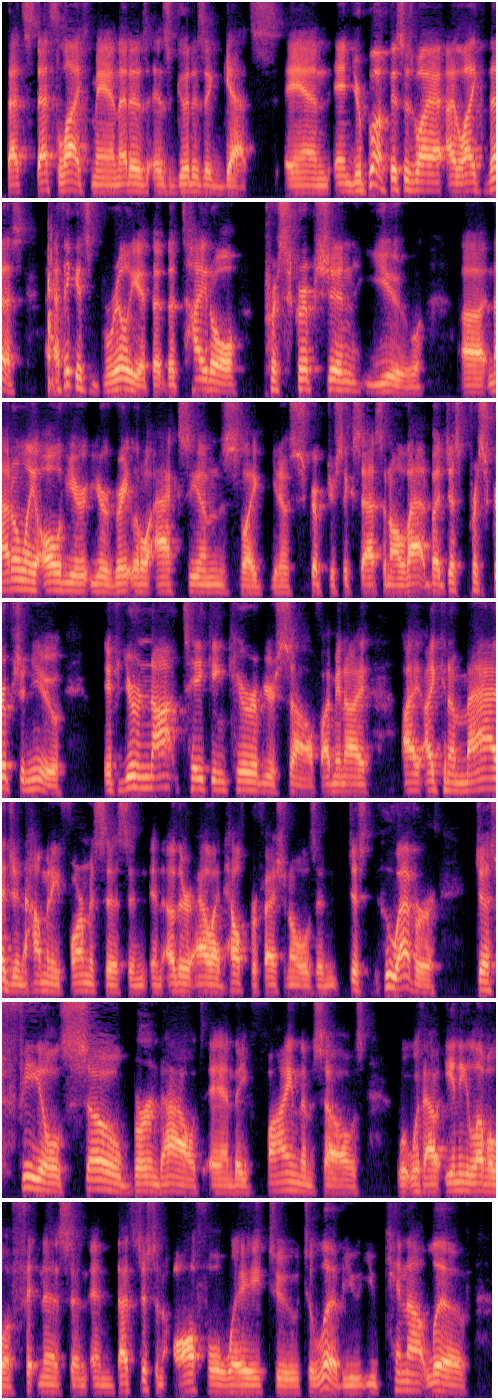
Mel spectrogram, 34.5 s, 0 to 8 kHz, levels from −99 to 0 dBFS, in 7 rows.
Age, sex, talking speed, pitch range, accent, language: 30-49, male, 185 wpm, 105-130 Hz, American, English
